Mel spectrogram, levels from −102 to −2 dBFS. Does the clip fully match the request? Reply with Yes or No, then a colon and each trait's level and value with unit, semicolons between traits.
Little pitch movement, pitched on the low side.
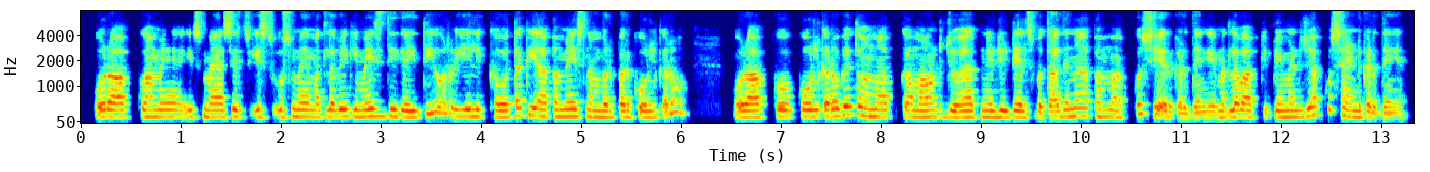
No: narrow, 1.7 semitones; medium, 180 Hz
